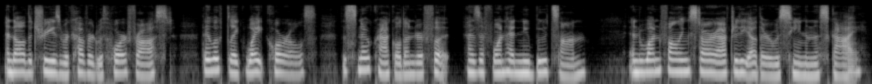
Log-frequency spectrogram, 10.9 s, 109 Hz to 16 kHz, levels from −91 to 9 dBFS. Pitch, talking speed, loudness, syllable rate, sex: 205 Hz, 210 wpm, -18 LUFS, 5.5 syllables/s, female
